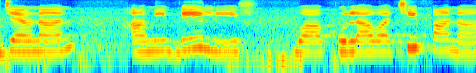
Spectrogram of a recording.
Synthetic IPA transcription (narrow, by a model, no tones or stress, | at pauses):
d͡ʑɛʋɳan | amibeliːfʋapulaʋat͡ɕipana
